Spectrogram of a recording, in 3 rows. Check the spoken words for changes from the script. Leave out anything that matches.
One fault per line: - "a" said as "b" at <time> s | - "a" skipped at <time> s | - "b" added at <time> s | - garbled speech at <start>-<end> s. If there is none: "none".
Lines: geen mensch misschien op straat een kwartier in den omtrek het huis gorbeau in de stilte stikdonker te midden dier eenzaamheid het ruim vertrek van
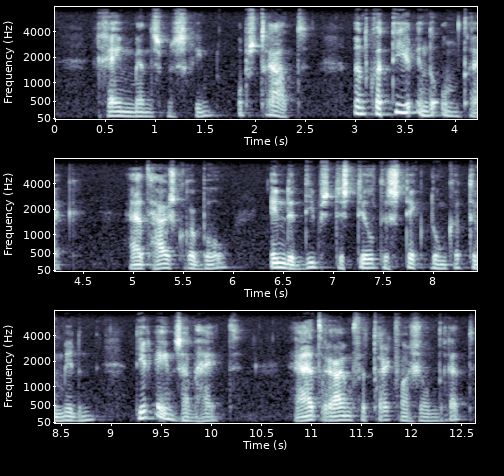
- "diepste" added at 6.7 s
